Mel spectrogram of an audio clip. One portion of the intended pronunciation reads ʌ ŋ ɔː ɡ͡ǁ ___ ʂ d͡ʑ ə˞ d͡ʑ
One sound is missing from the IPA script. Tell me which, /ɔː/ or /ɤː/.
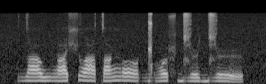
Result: ɔː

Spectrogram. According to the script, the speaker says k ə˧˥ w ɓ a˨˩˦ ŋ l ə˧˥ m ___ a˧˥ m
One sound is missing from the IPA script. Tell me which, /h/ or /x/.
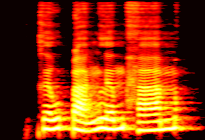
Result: h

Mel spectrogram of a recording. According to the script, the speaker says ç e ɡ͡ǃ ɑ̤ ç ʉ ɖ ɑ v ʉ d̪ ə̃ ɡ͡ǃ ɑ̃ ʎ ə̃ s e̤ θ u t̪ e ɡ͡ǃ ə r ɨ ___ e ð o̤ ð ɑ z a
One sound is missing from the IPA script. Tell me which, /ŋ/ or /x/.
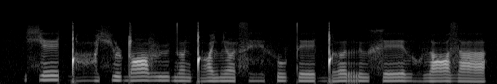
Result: x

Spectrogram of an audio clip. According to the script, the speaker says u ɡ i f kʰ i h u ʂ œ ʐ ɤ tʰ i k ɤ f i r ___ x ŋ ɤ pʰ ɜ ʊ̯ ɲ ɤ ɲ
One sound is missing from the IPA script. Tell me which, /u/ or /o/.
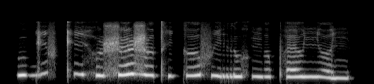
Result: u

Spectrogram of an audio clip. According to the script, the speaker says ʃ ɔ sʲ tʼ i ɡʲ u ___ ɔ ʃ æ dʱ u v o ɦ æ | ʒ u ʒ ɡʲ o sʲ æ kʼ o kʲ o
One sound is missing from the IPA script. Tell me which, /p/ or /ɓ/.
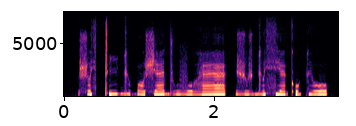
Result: ɓ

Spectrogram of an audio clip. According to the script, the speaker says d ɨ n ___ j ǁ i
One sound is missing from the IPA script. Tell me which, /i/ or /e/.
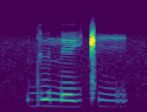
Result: e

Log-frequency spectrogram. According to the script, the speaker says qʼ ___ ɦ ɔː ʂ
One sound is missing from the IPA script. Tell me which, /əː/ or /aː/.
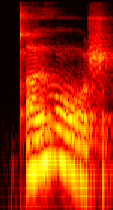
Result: əː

